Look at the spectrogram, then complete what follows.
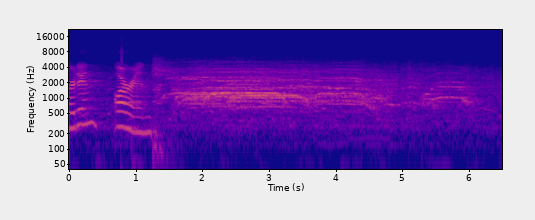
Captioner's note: audience cheers and applauds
